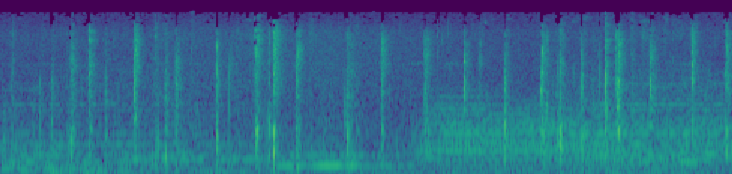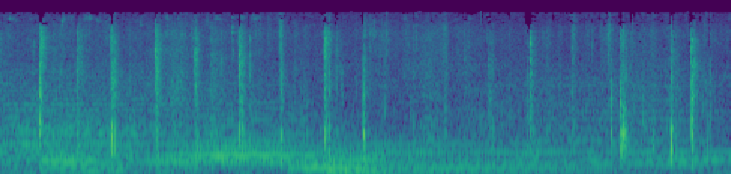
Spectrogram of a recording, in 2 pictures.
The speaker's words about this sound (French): Le cheval allait d'un pas de profond sommeil.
